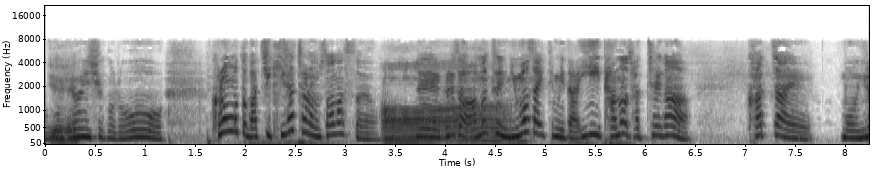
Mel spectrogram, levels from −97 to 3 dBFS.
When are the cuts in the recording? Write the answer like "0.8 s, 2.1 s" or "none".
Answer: none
